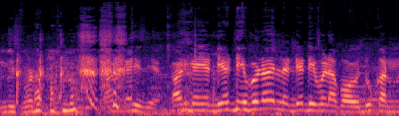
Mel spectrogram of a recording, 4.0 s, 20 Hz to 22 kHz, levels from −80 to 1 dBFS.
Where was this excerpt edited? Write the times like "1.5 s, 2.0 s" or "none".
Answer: 1.3 s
